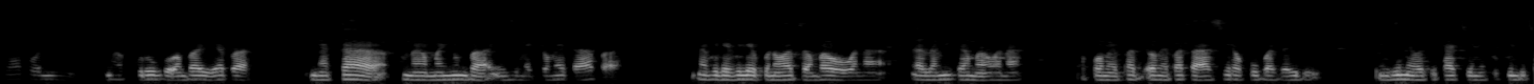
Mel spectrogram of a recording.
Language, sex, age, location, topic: Swahili, female, 36-49, Wajir, health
